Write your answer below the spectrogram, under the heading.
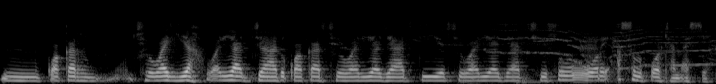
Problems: background sounds at intervals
